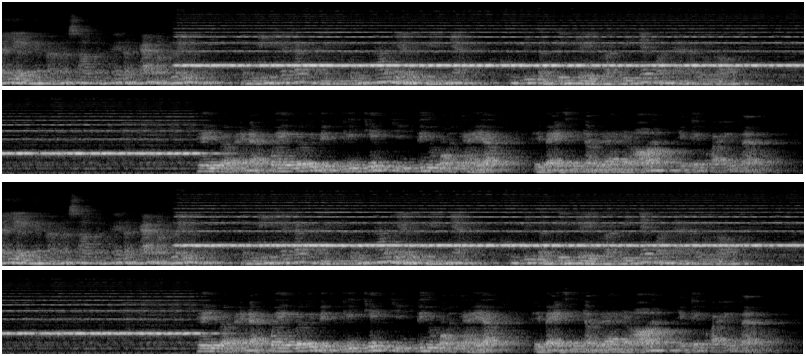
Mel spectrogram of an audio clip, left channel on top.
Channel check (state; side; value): normal; both; correlation 0.88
